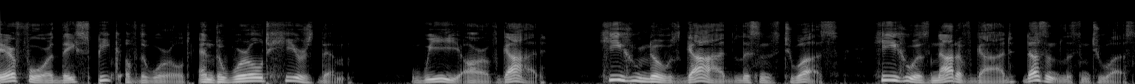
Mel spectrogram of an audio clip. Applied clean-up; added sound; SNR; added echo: none; none; none; none.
